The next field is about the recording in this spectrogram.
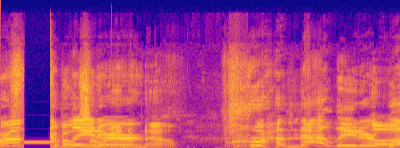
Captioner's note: beep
